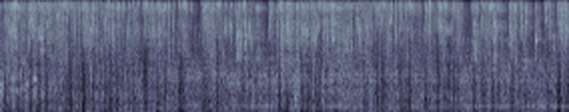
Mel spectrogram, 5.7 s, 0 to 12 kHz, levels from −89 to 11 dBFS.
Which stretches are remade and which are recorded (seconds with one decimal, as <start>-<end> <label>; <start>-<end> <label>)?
0.0-5.7 recorded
